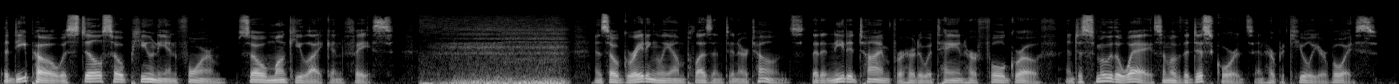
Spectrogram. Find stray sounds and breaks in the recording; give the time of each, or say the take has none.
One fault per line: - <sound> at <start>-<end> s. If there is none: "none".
- breath at 4.2-5.7 s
